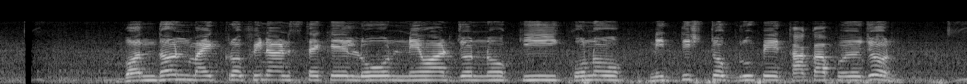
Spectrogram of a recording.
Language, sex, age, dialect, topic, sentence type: Bengali, male, 46-50, Standard Colloquial, banking, question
